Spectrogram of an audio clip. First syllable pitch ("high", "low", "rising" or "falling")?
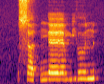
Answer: low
